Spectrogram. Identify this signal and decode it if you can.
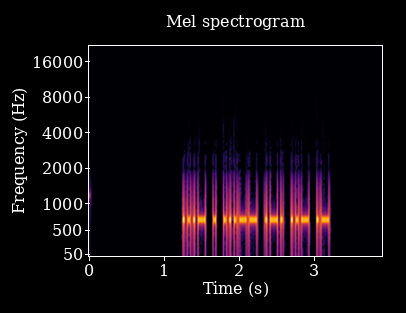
Morse code, heard as a keyed tone, about 36 wpm, 700 Hz. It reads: VE3RUA
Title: Call Signs - 35wpm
